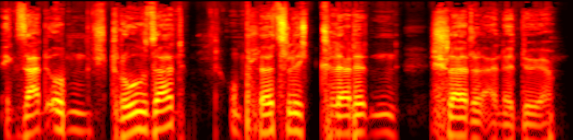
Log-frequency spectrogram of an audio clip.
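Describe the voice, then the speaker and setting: Storyteller, male, strong Mecklenburg Low German accent, homely reading with small stumbles, dry close recording. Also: expressive, unhurried, darkish tone, no echo. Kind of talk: reading a memoir tale aloud.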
